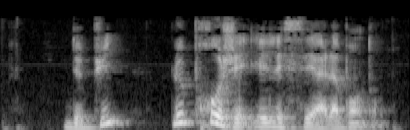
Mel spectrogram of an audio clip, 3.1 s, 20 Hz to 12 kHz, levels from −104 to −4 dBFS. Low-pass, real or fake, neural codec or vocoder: 7.2 kHz; real; none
